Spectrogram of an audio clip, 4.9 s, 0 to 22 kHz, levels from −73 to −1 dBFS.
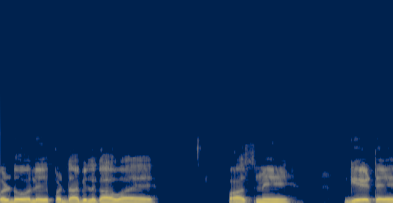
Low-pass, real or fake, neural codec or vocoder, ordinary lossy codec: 7.2 kHz; fake; vocoder, 44.1 kHz, 128 mel bands every 512 samples, BigVGAN v2; MP3, 48 kbps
